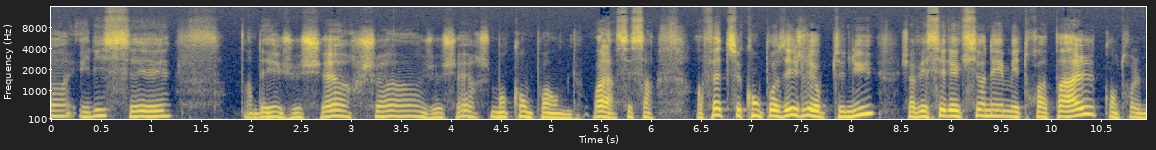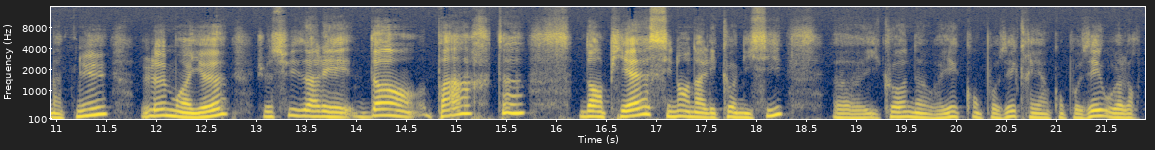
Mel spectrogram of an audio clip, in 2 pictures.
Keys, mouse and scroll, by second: 2.2-2.5 scroll down 2, 4.7 click, 5.1 space, 6.9 click, 8.4 scroll down 2, 9.3 click, 10.6 ctrl+click, 11.2 ctrl+click, 12.1 ctrl+click, 14.0 click, 14.9 click, 19.6 click, 20.8 click.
